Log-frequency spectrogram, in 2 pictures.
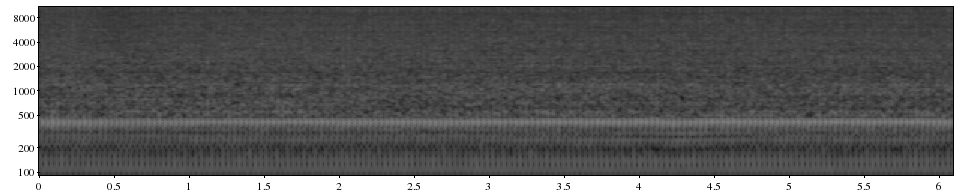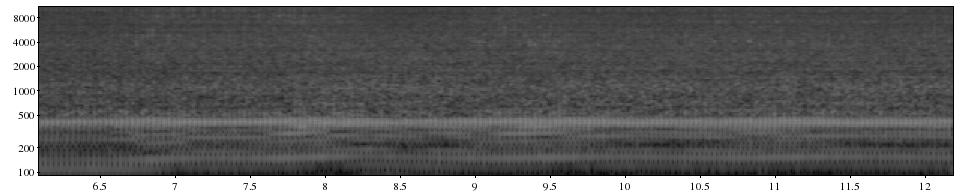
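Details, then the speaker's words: NorthStar 8000 PPG generator with a 13 hp Honda GX390, refueled, governor set screw adjusted to about 61 Hz (target about 61.5 Hz): steady, even constant-speed drone with a clear held tone, no hunting or surging; normal governed running. "so that set screw is pretty much in the right spot you know I just loosened up the nut moved the throttle up against it and that brought us up to 61 Hertz so that was pretty close"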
